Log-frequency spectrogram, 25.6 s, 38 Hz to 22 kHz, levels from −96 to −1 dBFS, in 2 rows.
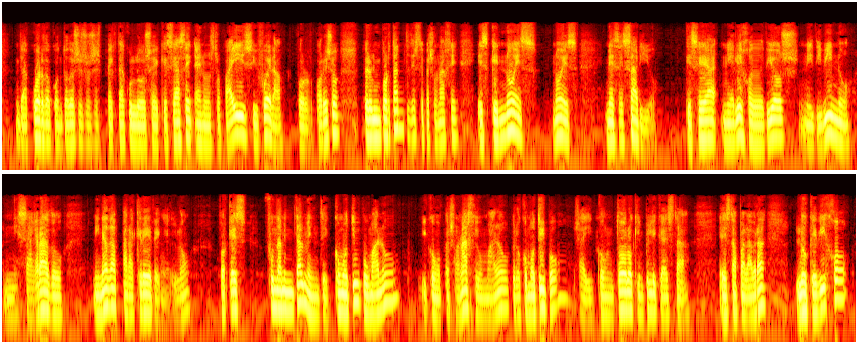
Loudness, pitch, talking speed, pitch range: -16 LUFS, 115 Hz, 180 wpm, 105-130 Hz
